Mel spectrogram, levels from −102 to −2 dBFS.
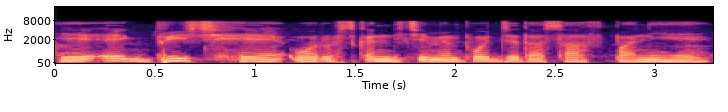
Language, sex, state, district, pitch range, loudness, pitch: Hindi, male, Arunachal Pradesh, Longding, 135-150 Hz, -14 LUFS, 140 Hz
